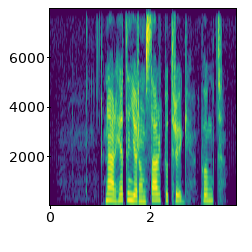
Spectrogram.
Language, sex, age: Swedish, female, 23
